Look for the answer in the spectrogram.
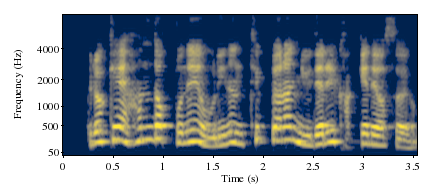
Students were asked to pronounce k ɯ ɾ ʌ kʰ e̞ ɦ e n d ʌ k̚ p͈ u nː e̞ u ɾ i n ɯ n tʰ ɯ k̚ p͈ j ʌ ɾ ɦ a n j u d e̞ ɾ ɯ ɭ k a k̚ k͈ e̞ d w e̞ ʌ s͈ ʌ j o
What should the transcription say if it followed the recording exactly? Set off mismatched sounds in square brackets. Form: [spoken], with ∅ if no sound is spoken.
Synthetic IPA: k ɯ ɾ ʌ kʰ e̞ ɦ [a] n d ʌ k̚ p͈ u [n] e̞ u ɾ i n ɯ n tʰ ɯ k̚ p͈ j ʌ ɾ ɦ a n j u d e̞ ɾ ɯ ɭ k a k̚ k͈ e̞ d w e̞ ʌ s͈ ʌ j o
